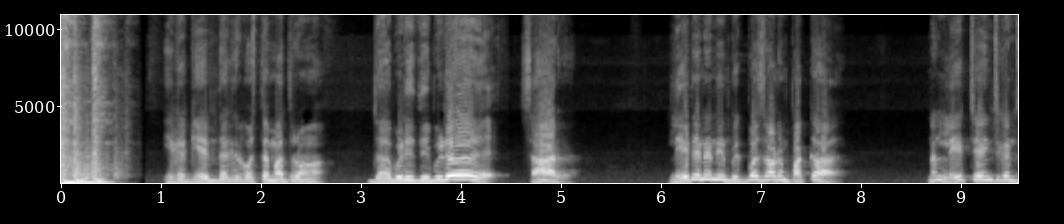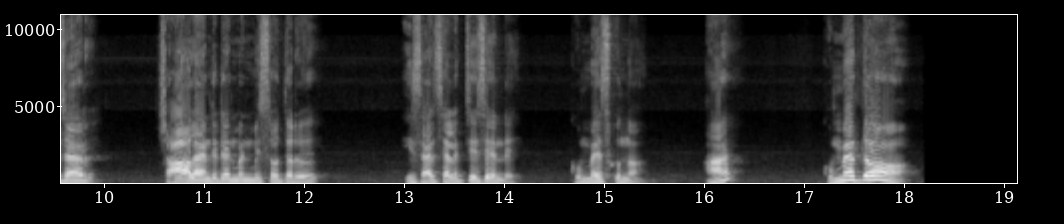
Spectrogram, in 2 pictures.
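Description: A man speaks calmly and closely in short phrases.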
